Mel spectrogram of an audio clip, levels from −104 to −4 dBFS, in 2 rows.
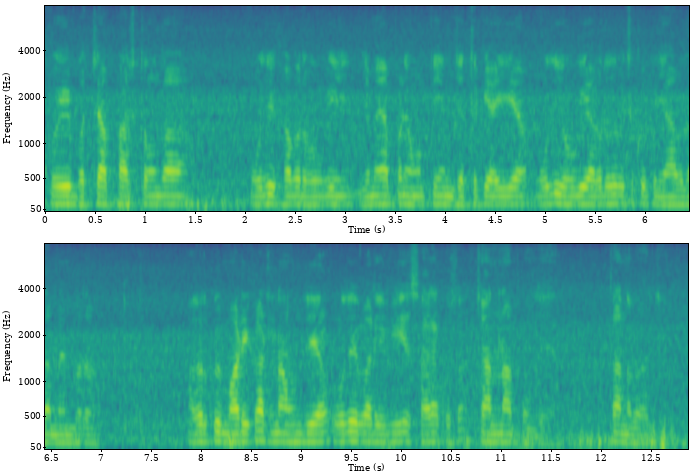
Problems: background sounds at intervals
